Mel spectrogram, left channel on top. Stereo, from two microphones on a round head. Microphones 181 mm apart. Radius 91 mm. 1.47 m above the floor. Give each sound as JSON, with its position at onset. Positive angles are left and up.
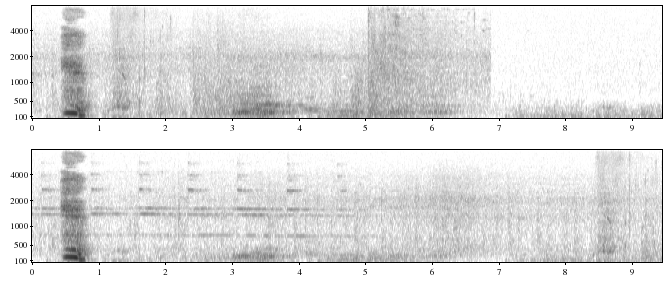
{"t": 0.4, "sound": "a gasp", "side_deg": -65, "distance_m": 1.1}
